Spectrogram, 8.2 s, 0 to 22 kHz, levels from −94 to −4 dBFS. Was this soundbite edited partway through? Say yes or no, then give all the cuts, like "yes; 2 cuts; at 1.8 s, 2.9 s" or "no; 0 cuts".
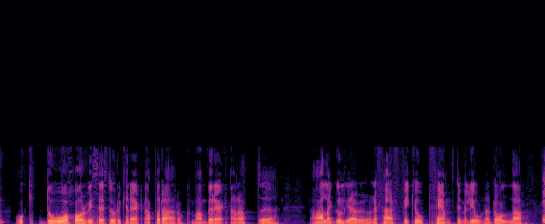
no; 0 cuts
